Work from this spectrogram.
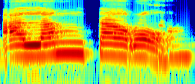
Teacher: Ee ta ini tipis. Ro itu harus tebal. Maka ro di sini ketika tebal berarti mencekungkan lidah. Tengah lidah.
